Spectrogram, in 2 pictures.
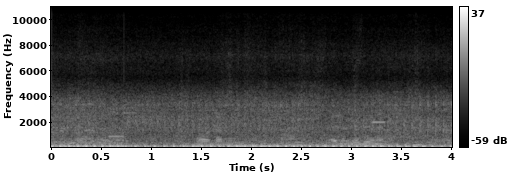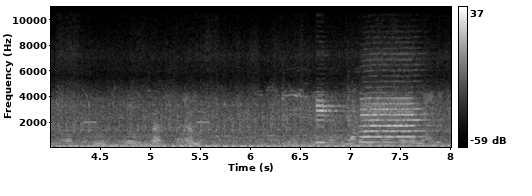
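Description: A vehicle engine idling with a steady low rumble under a crowd's overlapping talk, and near the end a vehicle horn toots once, loud and brief.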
